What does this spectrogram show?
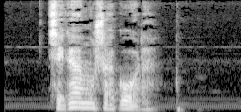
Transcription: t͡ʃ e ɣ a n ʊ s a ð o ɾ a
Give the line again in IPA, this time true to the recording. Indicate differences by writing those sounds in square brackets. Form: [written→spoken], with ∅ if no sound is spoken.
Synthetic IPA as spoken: t͡ʃ e ɣ a [n→m] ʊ s a [ð→ɣ] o ɾ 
